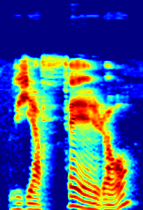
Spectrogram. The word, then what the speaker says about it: διαφέρω: Then we can actually put the emphasis on the second syllable from the end, διαφέρω, and then finally διαφορά takes the emphasis on the final syllable.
